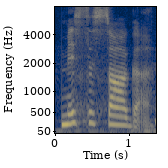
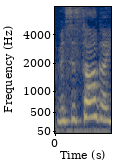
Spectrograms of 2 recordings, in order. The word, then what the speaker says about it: Mississauga: It's kind of like Mississippi, but with a G. Mississauga. How do you pronounce this word? Oh, there's a video. Mississauga. – Mississauga, yeah, that's how I heard them say it.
